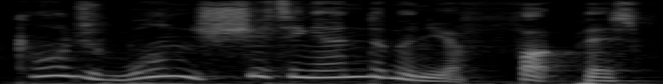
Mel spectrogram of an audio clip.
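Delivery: frustrated rant rising high at first; angry outburst. Real, not acted. Gamer rages at the game over no Endermen. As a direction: snap at the missing mob in frustration. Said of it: "Sorry, that was angry".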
